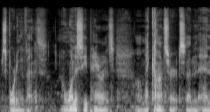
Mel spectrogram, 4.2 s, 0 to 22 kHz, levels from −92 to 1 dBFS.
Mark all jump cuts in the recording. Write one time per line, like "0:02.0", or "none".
0:02.6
